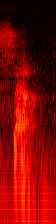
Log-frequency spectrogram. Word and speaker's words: salmon: Another of the words which have an L in their spelling but not in their pronunciation is salmon, S-A-L-M-O-N.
